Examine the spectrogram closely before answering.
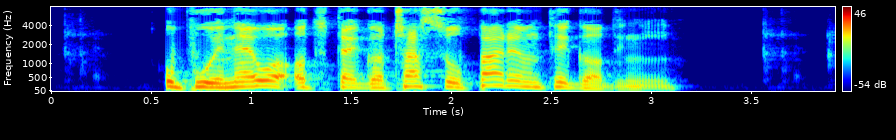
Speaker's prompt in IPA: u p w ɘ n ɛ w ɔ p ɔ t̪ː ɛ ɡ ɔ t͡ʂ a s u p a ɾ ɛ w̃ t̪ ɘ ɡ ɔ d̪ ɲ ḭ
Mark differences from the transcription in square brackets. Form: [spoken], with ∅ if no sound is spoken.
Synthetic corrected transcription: u p w ɘ n ɛ w ɔ [ʔ] ɔ t̪ː ɛ ɡ ɔ t͡ʂ a s u p a ɾ ɛ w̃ t̪ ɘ ɡ ɔ d̪ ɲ ḭ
